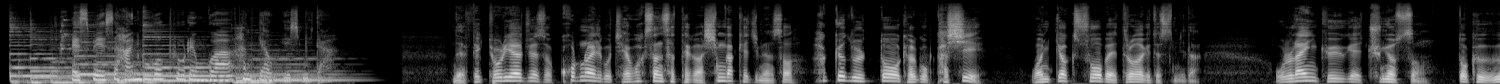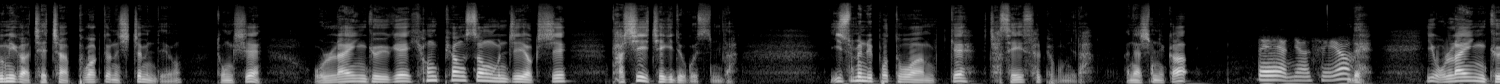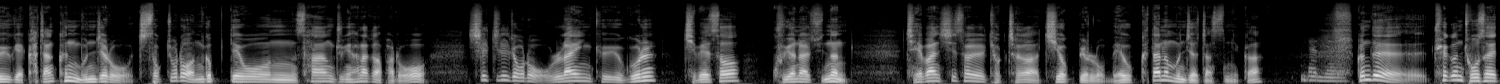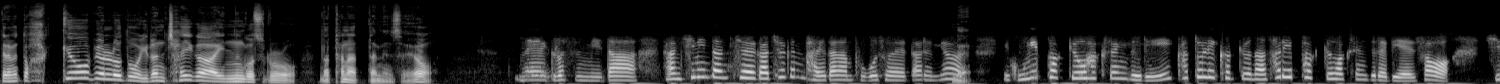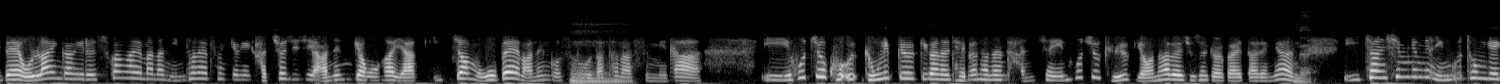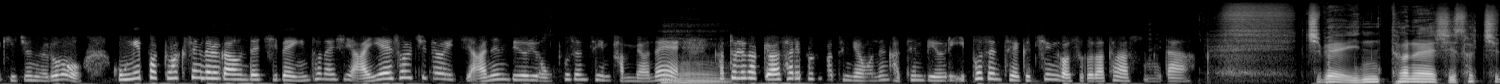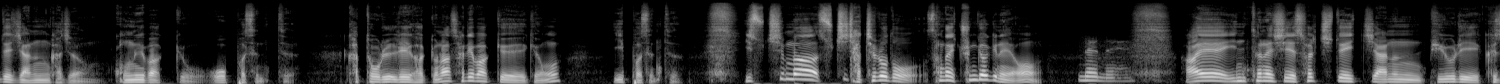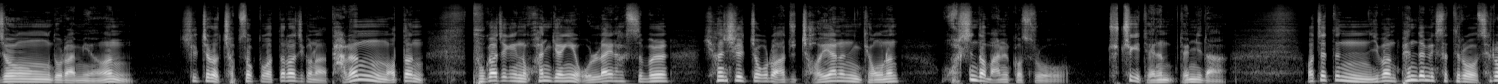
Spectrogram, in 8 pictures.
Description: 리포터: 네 그렇습니다.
